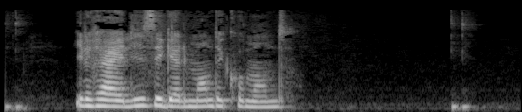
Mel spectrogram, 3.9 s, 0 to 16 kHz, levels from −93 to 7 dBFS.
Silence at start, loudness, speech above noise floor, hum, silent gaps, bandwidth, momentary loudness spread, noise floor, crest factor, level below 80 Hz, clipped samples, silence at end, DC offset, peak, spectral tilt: 0.05 s; -18 LUFS; 49 dB; none; none; 11.5 kHz; 21 LU; -65 dBFS; 18 dB; -60 dBFS; under 0.1%; 0.4 s; under 0.1%; -4 dBFS; -6 dB/octave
